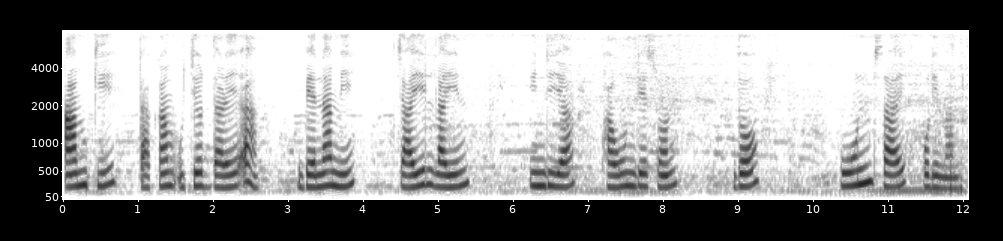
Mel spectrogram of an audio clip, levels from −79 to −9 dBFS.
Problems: background sounds at intervals, continuous background conversations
